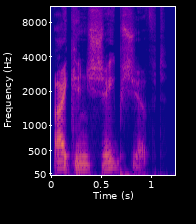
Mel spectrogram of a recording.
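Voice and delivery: beastly monster character voice. A narrator's reading. Monster Reed explains himself to brothers, monster voice. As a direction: say it as a big monster. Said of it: "in his monster voice".

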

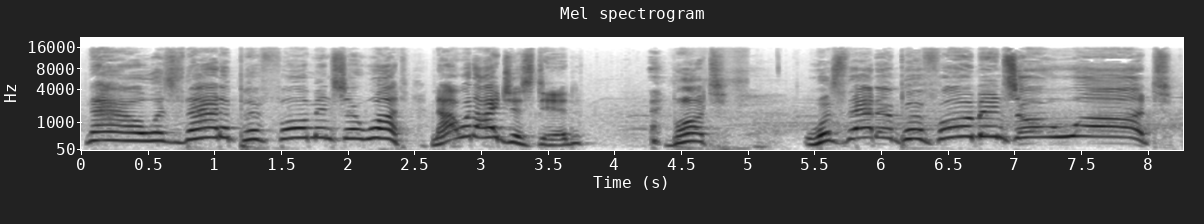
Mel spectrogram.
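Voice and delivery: high, booming showman voice; showman boast. Acted. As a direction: rile up the crowd like a ringmaster. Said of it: "and goes".

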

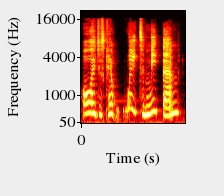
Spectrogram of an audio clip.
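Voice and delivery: put-on very high eager child; excited. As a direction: bubble over with excitement. Gingerbread boy excited.

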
